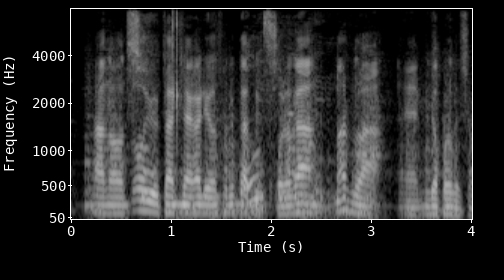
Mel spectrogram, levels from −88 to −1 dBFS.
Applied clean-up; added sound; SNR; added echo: neural mask model RNNoise.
